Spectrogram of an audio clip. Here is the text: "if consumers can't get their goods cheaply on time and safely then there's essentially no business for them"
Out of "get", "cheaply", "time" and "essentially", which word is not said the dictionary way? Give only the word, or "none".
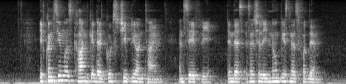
none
